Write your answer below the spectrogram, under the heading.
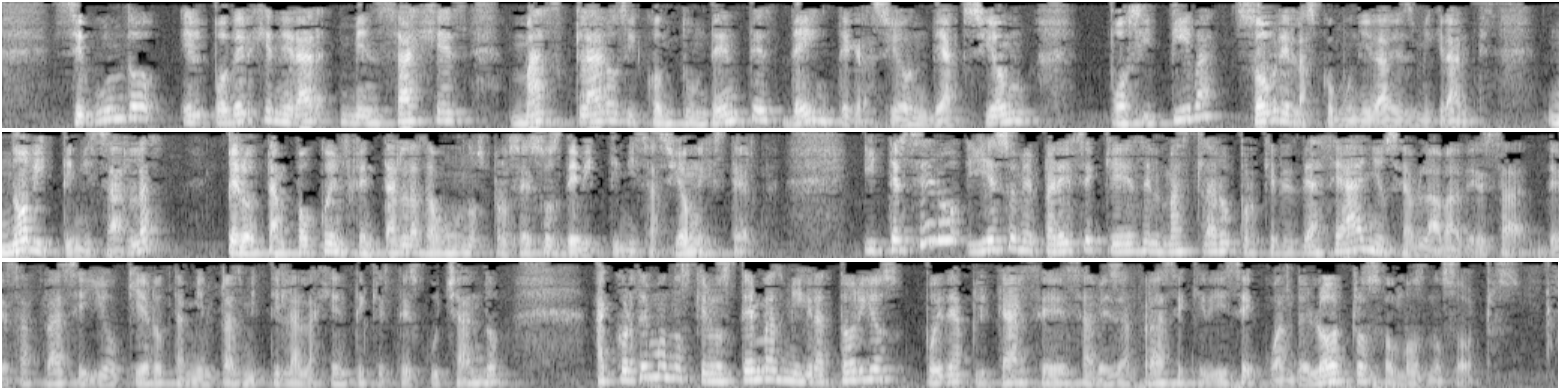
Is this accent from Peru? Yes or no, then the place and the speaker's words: no; Ecuador; las cadenas noticiosas habituales que uno como ecuatoriano puede ver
